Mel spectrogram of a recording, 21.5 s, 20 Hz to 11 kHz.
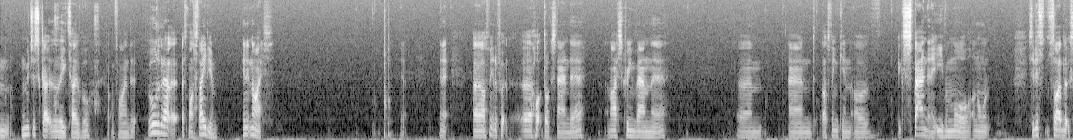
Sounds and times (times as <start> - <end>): Speech: 0.0 - 5.5, 8.8 - 13.4, 14.7 - 19.8, 20.6 - 21.4.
